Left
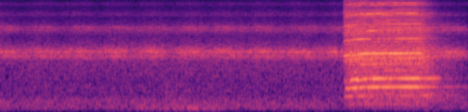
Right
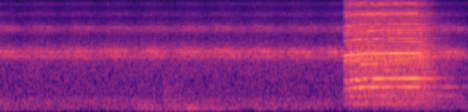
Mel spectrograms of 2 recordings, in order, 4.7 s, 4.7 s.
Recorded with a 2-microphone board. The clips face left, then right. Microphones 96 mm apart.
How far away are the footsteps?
About 4 m.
